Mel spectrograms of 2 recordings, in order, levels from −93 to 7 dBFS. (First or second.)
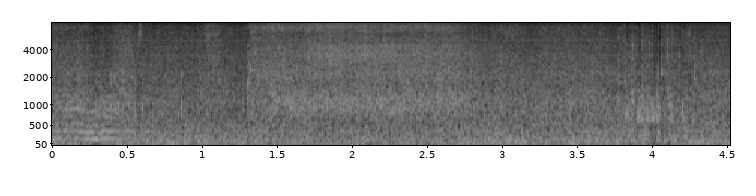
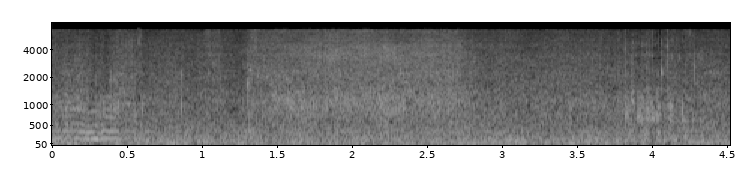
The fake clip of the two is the second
